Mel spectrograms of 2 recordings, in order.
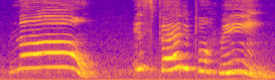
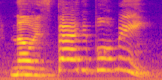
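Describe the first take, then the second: First: There is a short pause after não. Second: It is said without a pause after não.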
